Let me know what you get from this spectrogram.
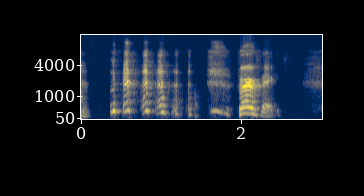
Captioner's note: laughs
